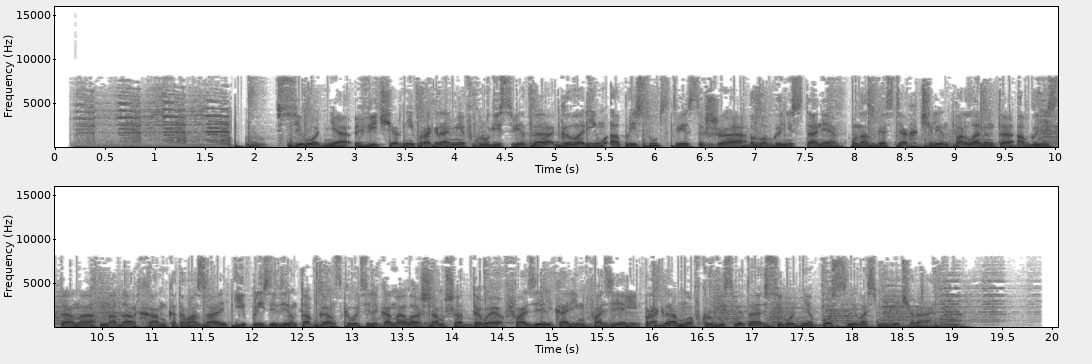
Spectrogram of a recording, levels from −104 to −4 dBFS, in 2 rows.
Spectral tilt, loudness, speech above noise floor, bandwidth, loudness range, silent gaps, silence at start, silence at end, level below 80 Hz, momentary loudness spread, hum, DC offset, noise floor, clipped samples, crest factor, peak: -6 dB/octave; -29 LUFS; 22 dB; 8.6 kHz; 1 LU; none; 0.2 s; 0.5 s; -42 dBFS; 7 LU; none; under 0.1%; -50 dBFS; under 0.1%; 14 dB; -14 dBFS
